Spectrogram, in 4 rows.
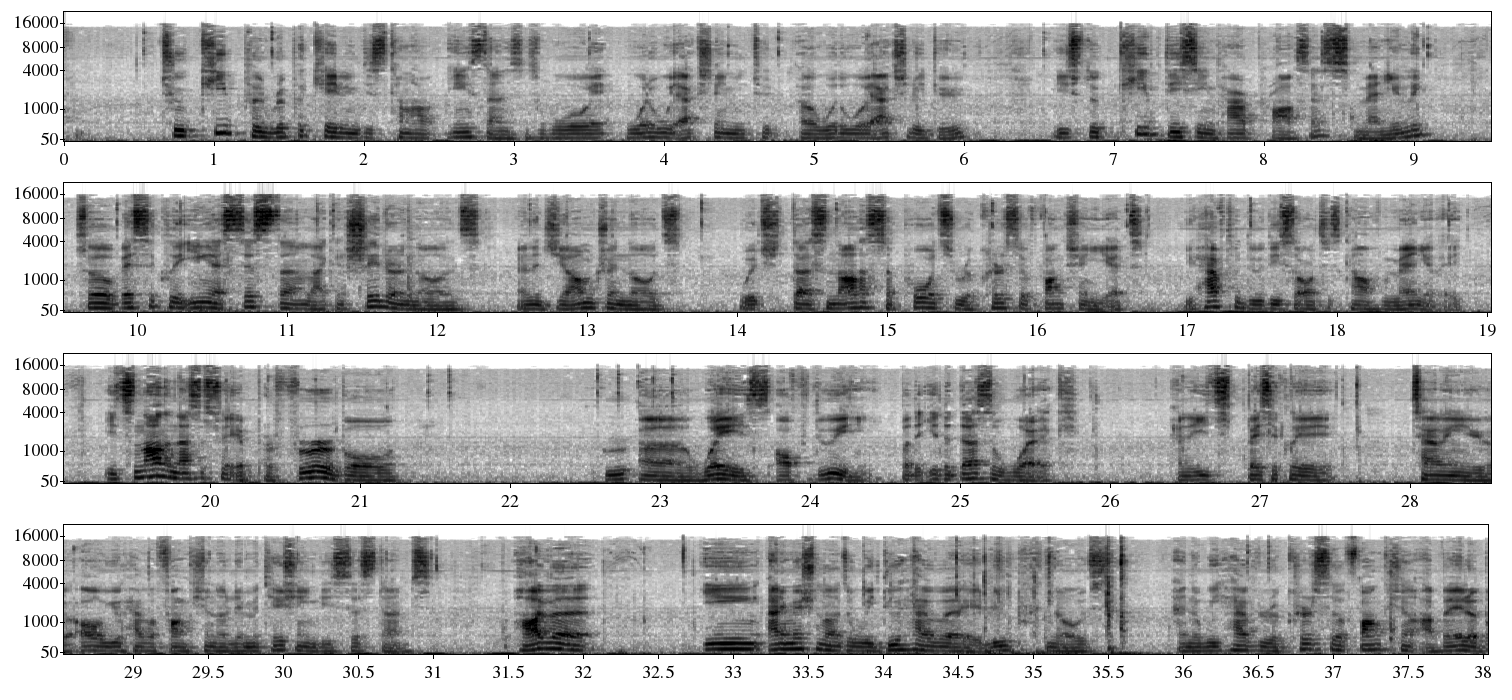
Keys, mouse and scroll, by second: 0.6 drag, 2.2 drag, 3.5 click, 5.4-6.6 middle drag, 6.6 click, 7.2 d, 7.5 right click, 8.4 d, 9.0-10.0 ctrl+middle drag, 10.0 click, 10.9 shift+d, 12.7 click, 14.7 drag, 16.7 click, 18.8 drag, 19.9-21.5 middle drag, 21.5-23.1 drag, 23.7-30.1 middle drag, 30.1 click, 30.9 click, 31.7-34.1 middle drag, 34.1 ctrl+a, 34.9 o.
